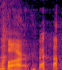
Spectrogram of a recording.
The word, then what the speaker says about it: Farr: but I also tell everybody, please, Loretta, the T is silent in Farr.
